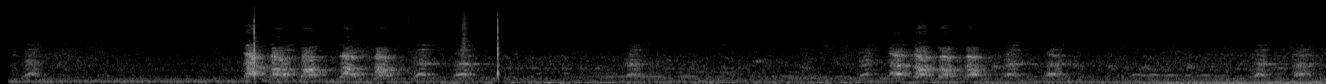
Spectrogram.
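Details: German Shepherd barking at nothing on a Monday afternoon, January 11th, 3:15, with nobody walking down the street, a daily afternoon habit; two bursts of deep, harmonic barks around three seconds and nine seconds over a steady low hum.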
